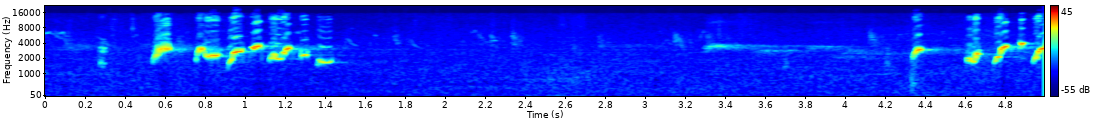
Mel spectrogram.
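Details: Melodious red-whiskered bulbul song: a quick phrase of slurred whistles, then a thin, steady high whistle, then another phrase beginning.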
